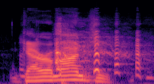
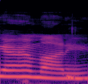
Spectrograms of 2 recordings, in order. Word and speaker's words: Garamani: how do you say your name? Garamani. Garamani. Fuck, man. That took like 9 tries. Armani with a Gare.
